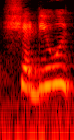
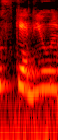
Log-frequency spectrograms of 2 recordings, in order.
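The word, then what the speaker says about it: schedule: जैसे शेड्यूल तो जो था उसकी प्रोनाउंसिएशन चेंज हो गई, उसको स्केड्यूल भी कहा जाता है.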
